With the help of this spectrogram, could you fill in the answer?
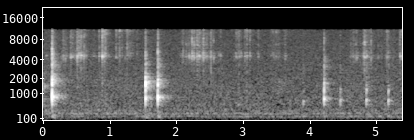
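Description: Long red-painted nails scratch and flick the brass wire bristles of a small handheld brush set in a light wooden block, held close. Sharp, bright, quickly fading snaps stand out at irregular intervals against faint scratchy rustling and brief quiet pauses.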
